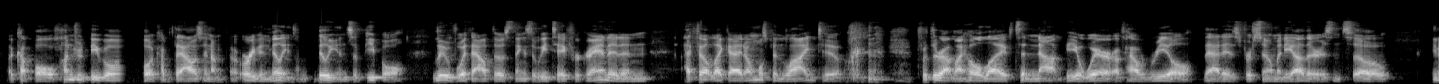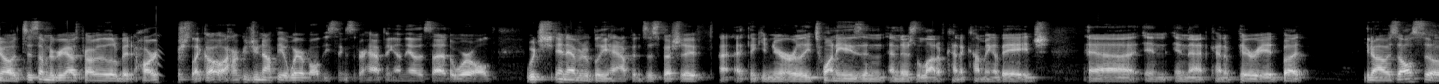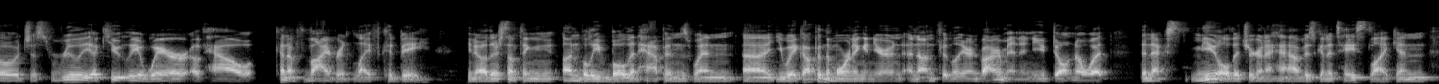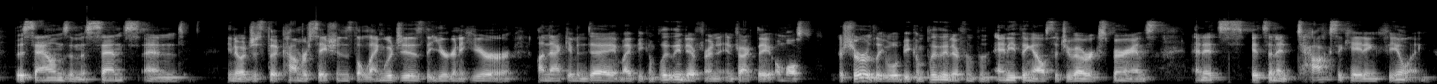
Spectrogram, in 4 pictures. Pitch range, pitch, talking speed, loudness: 85-105 Hz, 90 Hz, 230 wpm, -17 LUFS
